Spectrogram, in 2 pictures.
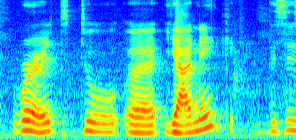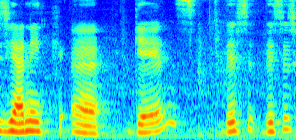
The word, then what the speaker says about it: Yannick Geens: This is Yannick Geens. This is how you pronounce it.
